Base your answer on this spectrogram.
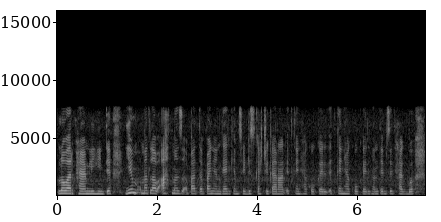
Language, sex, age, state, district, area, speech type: Kashmiri, female, 30-45, Jammu and Kashmir, Ganderbal, rural, spontaneous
